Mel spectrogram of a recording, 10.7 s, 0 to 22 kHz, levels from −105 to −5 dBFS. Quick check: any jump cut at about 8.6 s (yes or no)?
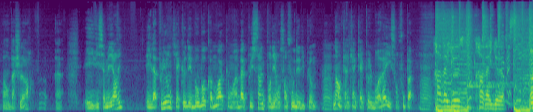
yes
